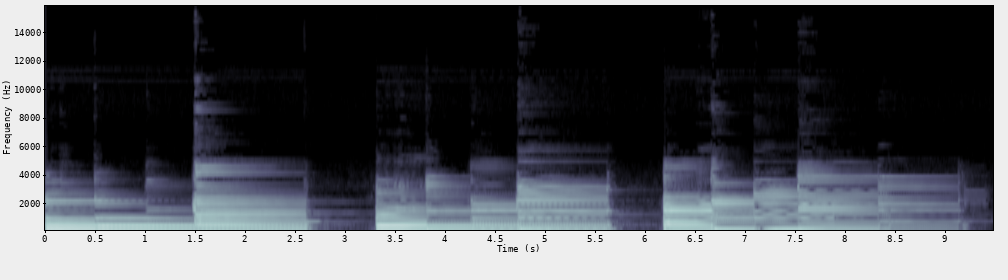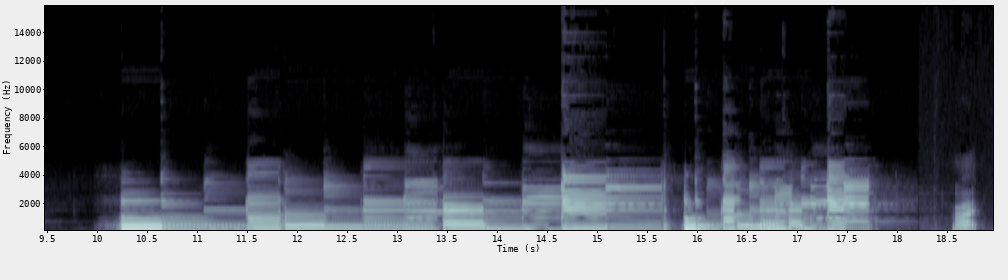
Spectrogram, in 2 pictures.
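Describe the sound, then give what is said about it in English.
A guitar plays a bright, quick lick with left-hand hammer-ons across the D, G, B and high E strings. It is repeated in several short phrases separated by brief pauses, the notes ringing clearly and fairly loud with no talking. “But what you do is you have, when you add the left hand in, you have these hammer-ons.”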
